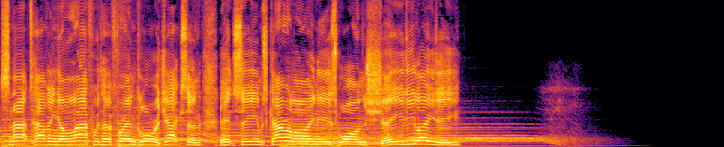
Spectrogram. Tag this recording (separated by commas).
Speech, Music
